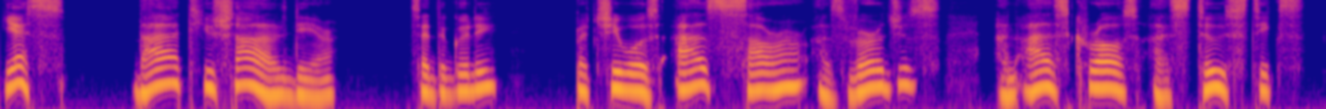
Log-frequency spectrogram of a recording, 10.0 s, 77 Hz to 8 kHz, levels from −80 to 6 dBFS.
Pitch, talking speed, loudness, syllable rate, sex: 175 Hz, 125 wpm, -18 LUFS, 3.2 syllables/s, male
